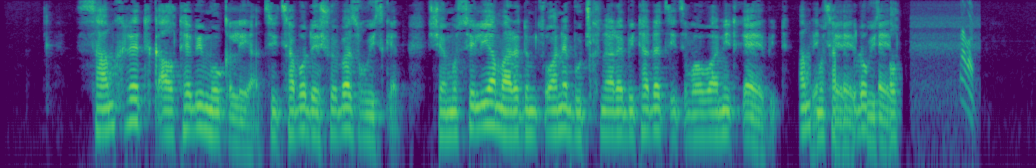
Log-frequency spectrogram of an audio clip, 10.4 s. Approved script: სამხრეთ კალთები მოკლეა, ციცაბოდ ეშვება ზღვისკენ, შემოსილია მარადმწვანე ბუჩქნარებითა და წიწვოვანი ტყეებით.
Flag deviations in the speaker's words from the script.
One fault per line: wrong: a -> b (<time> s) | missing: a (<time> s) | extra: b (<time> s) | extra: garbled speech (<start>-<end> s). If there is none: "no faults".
extra: garbled speech (8.0-9.0 s)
